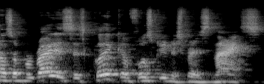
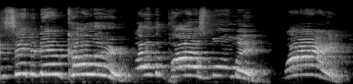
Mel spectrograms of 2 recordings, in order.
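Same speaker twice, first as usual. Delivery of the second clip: hammed-up fed-up viewer yelling; mock yell at TV; slower than usual. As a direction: shout at the screen in frustration. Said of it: "And you're like".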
